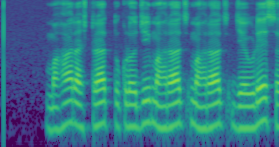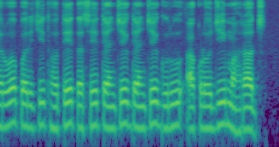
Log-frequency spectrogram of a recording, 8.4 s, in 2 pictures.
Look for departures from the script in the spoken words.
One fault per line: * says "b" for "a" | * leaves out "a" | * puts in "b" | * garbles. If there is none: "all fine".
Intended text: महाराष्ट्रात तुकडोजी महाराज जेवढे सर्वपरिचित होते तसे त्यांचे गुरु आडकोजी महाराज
* puts in "महाराज"
* puts in "त्यांचे"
